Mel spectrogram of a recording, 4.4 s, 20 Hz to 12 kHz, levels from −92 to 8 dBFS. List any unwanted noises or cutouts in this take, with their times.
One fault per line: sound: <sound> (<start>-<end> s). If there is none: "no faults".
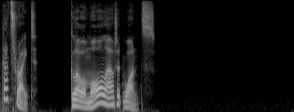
no faults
